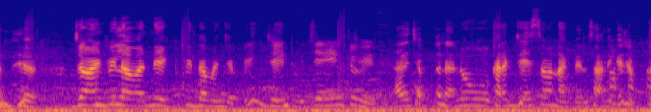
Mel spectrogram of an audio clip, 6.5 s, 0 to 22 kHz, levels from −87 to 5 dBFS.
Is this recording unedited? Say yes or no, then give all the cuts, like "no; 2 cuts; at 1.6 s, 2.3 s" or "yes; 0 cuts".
yes; 0 cuts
